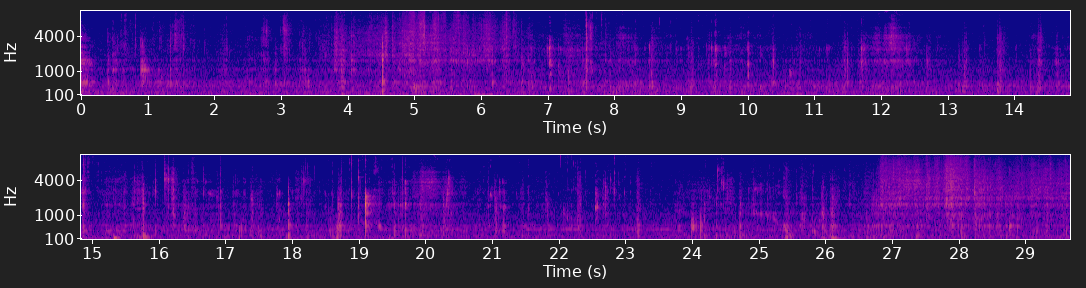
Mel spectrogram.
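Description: Close-miked mouth sounds of someone biting and chewing bites of a California burrito: faint wet chewing with scattered small crunches and clicks, a few louder ones in the middle.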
